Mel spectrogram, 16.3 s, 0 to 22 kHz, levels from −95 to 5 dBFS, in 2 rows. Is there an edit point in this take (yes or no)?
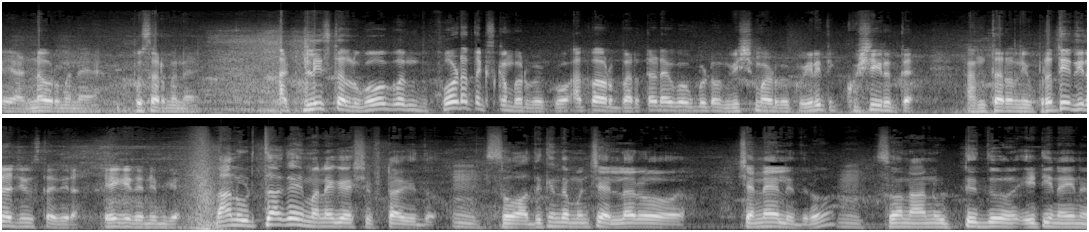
yes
